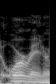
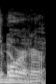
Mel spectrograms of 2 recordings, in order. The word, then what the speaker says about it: orator: I always said orator and then I heard Anna say order, so now I'm totally flummoxed. It's order. Anna is correct.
